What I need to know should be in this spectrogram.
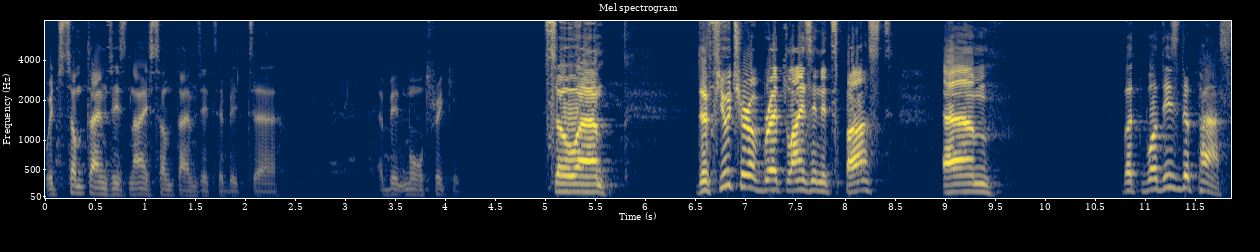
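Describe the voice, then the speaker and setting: In a very clean recording with a silent background, a medium-pitched man with a bright, sharp tone speaks fairly slowly, with very wide pitch swings, big swings in loudness and long, frequent pauses. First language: Flemish. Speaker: sourdough librarian, baking expert. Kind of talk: conference talk.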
